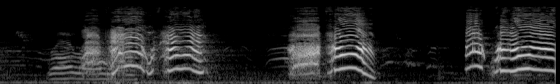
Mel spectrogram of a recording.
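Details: An excited Moluccan cockatoo (Cacatua moluccensis) outdoors gives three loud bursts of nasal, voice-like calls, each rising then falling in pitch, over about five seconds above a faint low hum.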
